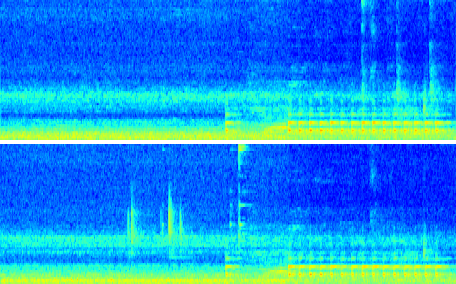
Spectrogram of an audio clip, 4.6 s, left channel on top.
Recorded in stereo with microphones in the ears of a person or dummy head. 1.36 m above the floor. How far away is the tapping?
About 2.0 m.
